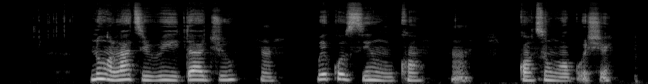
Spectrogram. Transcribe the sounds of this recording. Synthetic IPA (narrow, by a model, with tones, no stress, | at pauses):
nũ˦˨la˦ti˧ɾi˧i˨da˦d͡ʒu˦ | h̩˨ | k͡pe˦ko˦˨si˨˦ũ˦˨kʰã˧ | h̩˨ | kã˧ti˦w̃ɔ̃˧ko̰˨ʃɛ˧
